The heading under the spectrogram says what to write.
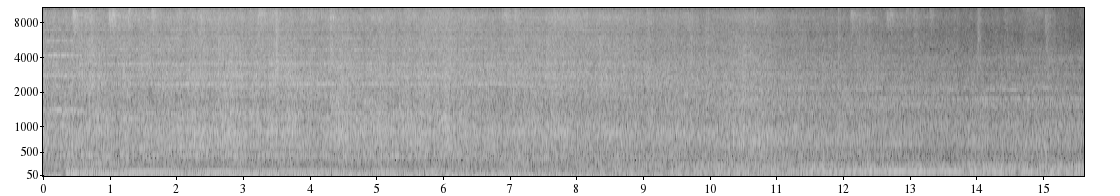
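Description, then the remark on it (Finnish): A train runs steadily on its rails, a loud, continuous low rumble and rattle that stays even throughout, with no voices. “Miltä tuntuu olla junassa, joka on matkalla kohti toista vastaan tulevaa junaa?”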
